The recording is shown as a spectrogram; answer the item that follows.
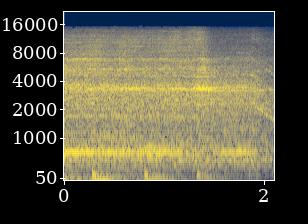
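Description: Compound miter saw running with a steady high whine as its blade is brought down into a laminated wood strip. Near the end the motor is switched off and winds down, its pitch falling.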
